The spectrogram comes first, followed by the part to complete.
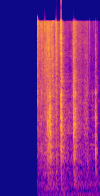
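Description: After a moment of silence, a metal spoon clinks and scrapes against a ceramic baking dish while basting a roast turkey: a handful of sharp clicks.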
